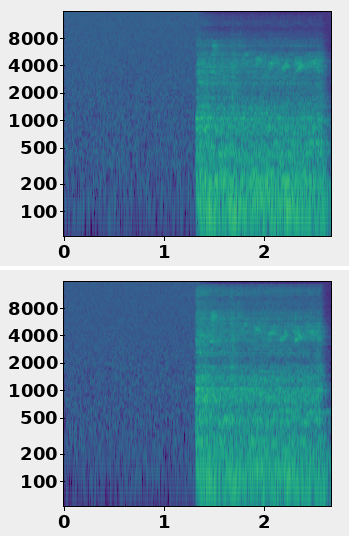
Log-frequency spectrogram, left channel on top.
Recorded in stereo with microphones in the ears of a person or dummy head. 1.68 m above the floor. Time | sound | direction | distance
1.3 | a bird | 80° right | 0.9 m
